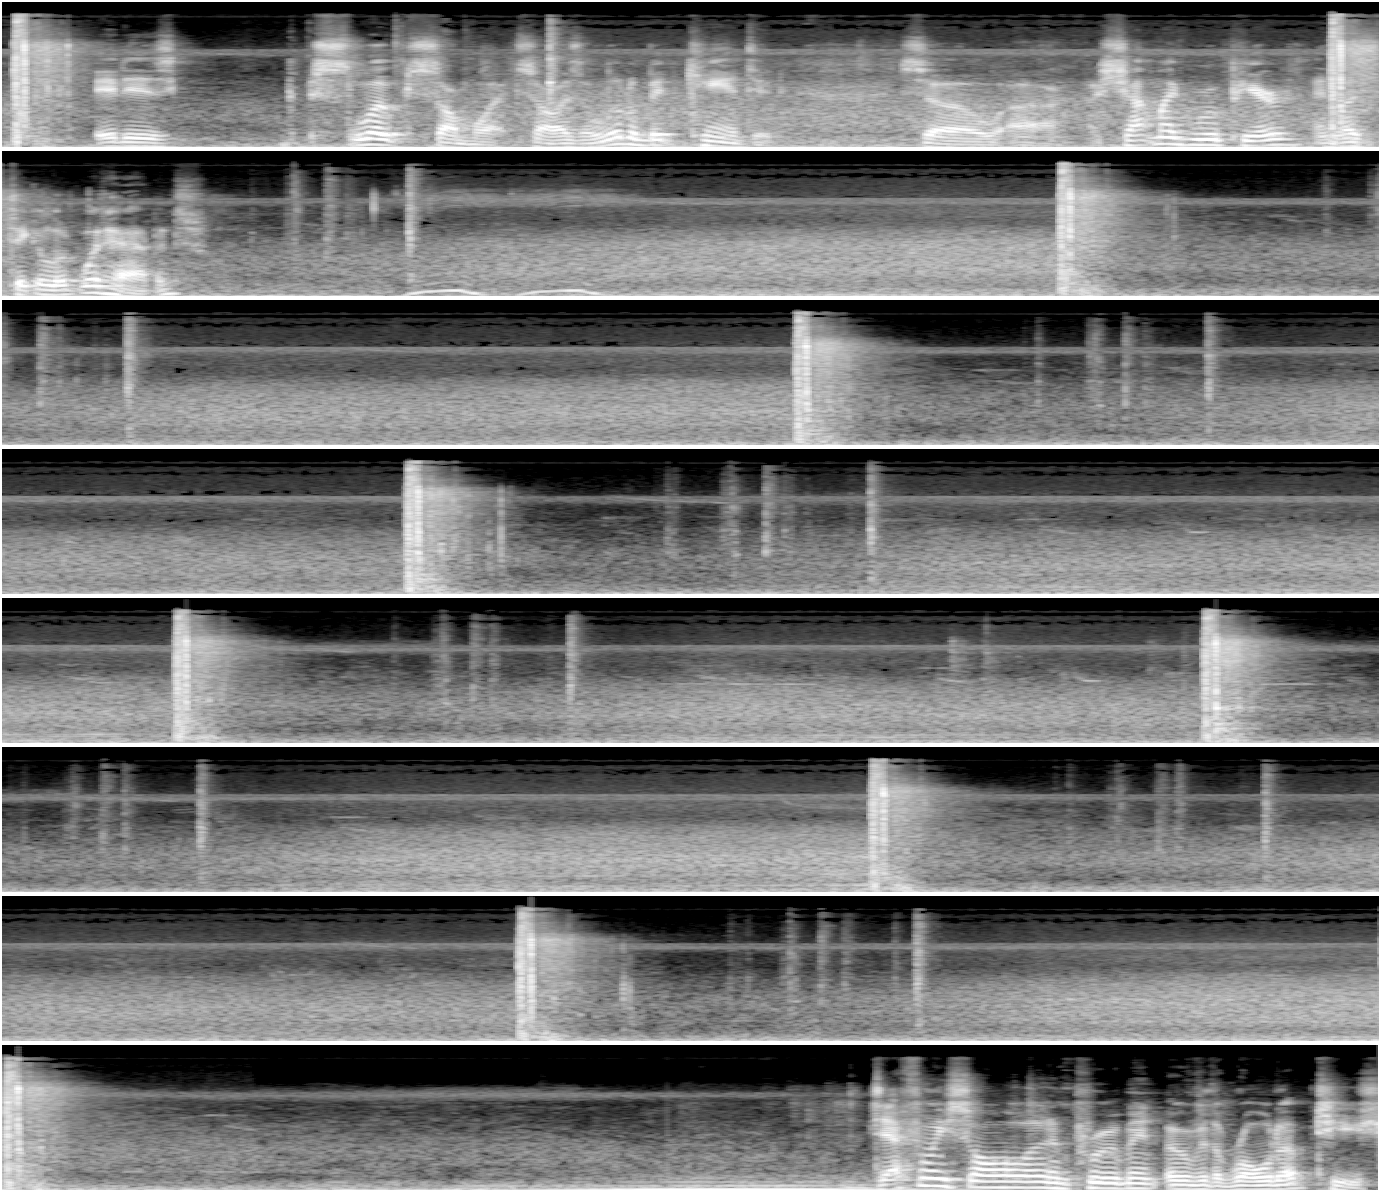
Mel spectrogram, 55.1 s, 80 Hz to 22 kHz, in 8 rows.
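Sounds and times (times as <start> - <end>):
air rifle shots: 0.0 - 0.5, 6.6 - 7.2, 12.2 - 12.8, 17.7 - 18.4, 22.7 - 23.3, 28.4 - 29.0, 33.5 - 34.0, 38.8 - 39.3, 43.8 - 44.5, 48.2 - 48.8.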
